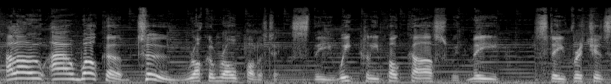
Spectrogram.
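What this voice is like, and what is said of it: Silly put-on voice. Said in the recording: “I don't know why I'm doing it in a silly voice ... I did it in a silly voice”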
